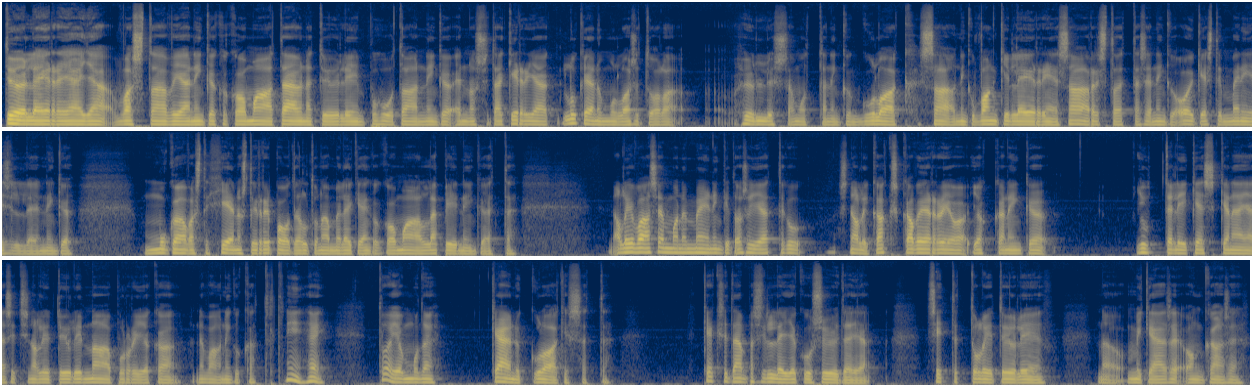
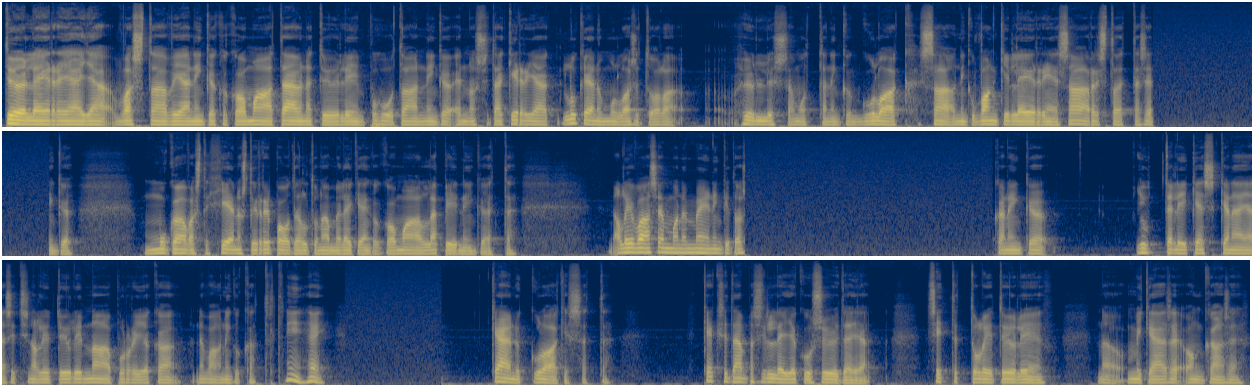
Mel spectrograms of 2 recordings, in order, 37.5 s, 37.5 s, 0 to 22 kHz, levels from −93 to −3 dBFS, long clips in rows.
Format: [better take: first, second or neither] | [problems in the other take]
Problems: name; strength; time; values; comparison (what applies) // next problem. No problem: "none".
first | audio cutting out; at 12 s for 1.5 s, at 20 s for 2.5 s and at 28 s for 1 s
